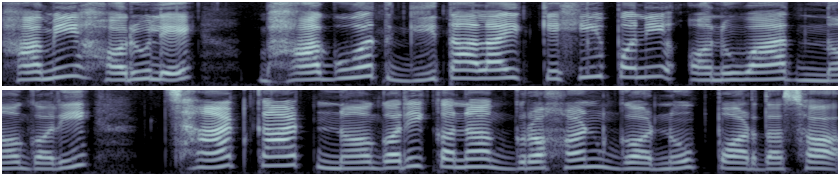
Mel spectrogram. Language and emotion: Nepali, neutral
